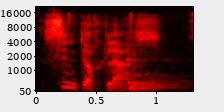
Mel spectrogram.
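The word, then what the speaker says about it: Sinterklaas: des cadeaux aux enfants aux pays bas saint nicolas se prononcent sinter klaas et lorsque les néerlandais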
